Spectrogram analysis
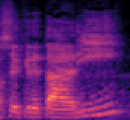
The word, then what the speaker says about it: secretaria: Então você fala secretaria. Se antes era secretária, com o i bem fraco, agora é secretaria, já que eu não posso colocar as duas vogais na mesma sílaba.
